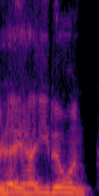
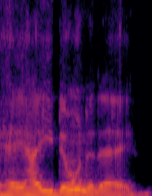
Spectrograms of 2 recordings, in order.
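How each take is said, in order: First: It is said hurriedly and in passing. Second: It is said unhurriedly and sincerely.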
